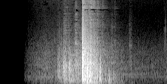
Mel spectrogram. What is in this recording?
trash can
can, dirty, garbage, smell, trash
